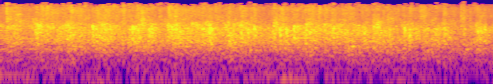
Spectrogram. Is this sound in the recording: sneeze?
no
